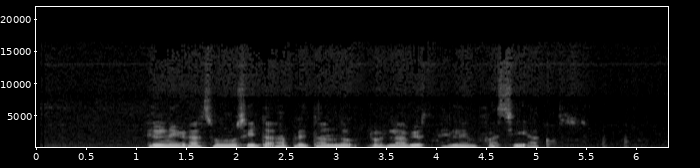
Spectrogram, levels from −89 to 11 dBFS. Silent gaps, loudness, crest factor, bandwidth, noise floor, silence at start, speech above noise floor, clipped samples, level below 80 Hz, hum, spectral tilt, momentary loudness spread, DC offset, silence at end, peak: none; -31 LUFS; 20 dB; 14 kHz; -72 dBFS; 1.1 s; 43 dB; under 0.1%; -60 dBFS; none; -8.5 dB/octave; 9 LU; under 0.1%; 1.3 s; -12 dBFS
